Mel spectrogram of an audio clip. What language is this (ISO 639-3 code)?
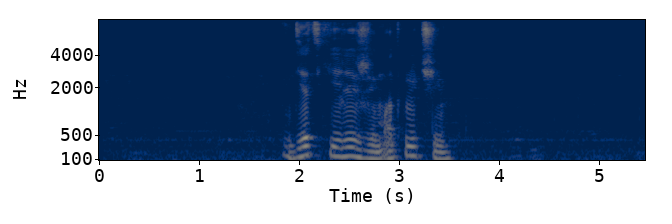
rus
